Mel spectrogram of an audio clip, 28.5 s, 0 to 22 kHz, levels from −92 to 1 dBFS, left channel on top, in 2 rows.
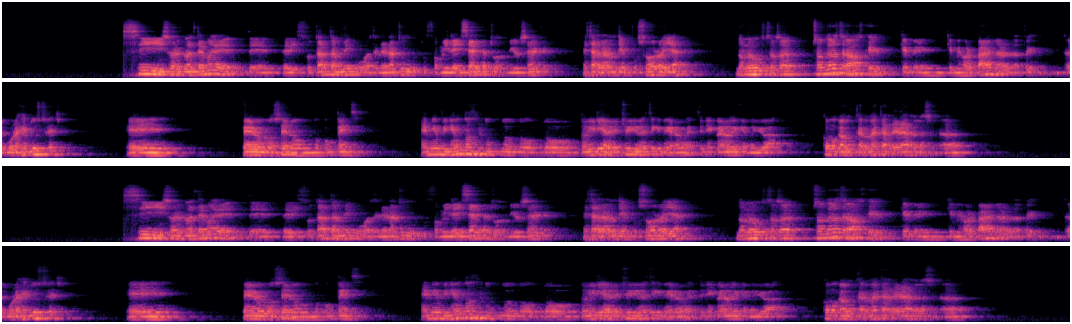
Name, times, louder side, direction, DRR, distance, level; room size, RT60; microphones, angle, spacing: voice 1, 1.6-7.3 7.7-9.1 9.8-15.0 15.9-16.6 17.5-19.0 19.8-24.6 25.2-27.0, left 3 dB, 40° left, 4 dB, 0.4 m, -30 dB
3.1 x 2.3 x 3.8 m, 0.65 s
head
